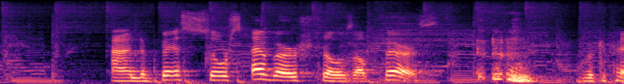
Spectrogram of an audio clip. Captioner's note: clean Throat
